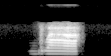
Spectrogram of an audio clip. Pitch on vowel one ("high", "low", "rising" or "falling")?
low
